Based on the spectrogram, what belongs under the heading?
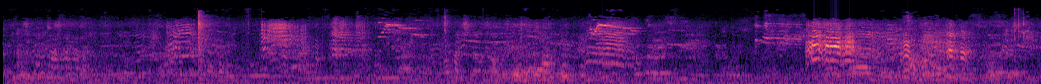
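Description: Great black-backed gull: harsh, nasal barking calls in irregular bursts, some in quick laughing series, with other gulls calling in the background.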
